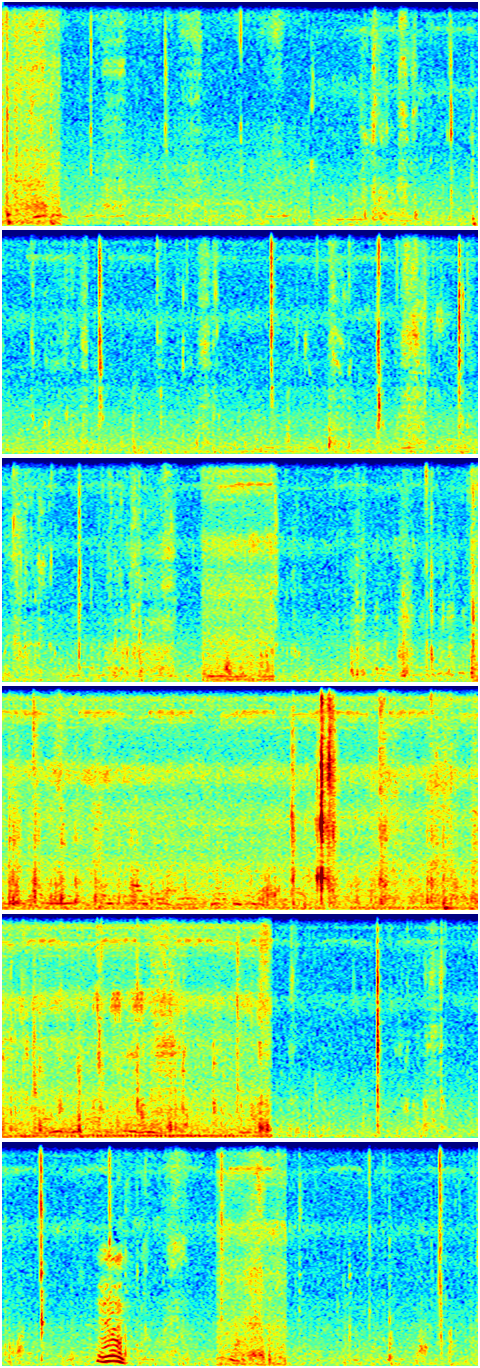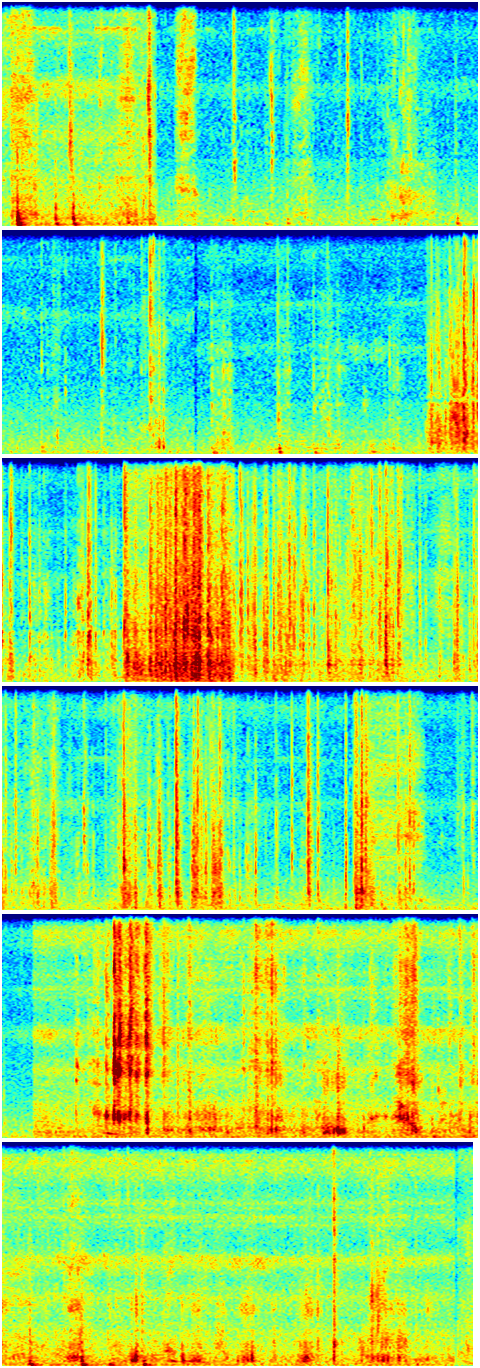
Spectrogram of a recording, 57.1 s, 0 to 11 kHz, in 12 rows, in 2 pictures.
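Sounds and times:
chewing food: 0:00.4 - 0:57.0
crackers crunching: 0:03.6 - 0:24.1, 0:33.7 - 0:57.0
plastic snack packet rustling: 0:37.5 - 0:47.5.

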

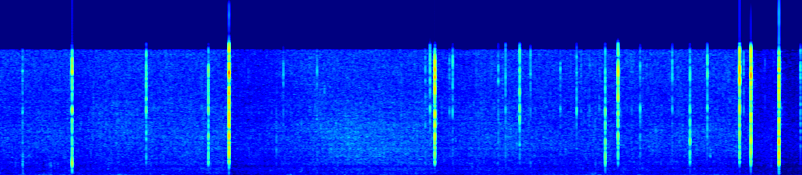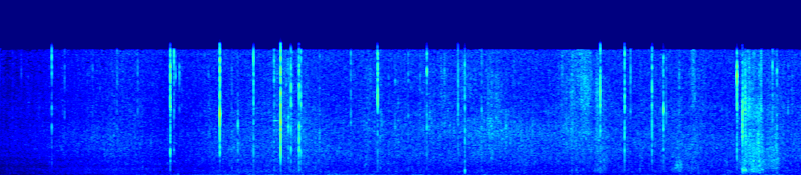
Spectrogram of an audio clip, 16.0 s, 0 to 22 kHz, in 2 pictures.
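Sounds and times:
fire hissing: 0:00.0 - 0:16.0
wood cracking and popping: 0:04.2 - 0:08.7, 0:09.7 - 0:13.0.

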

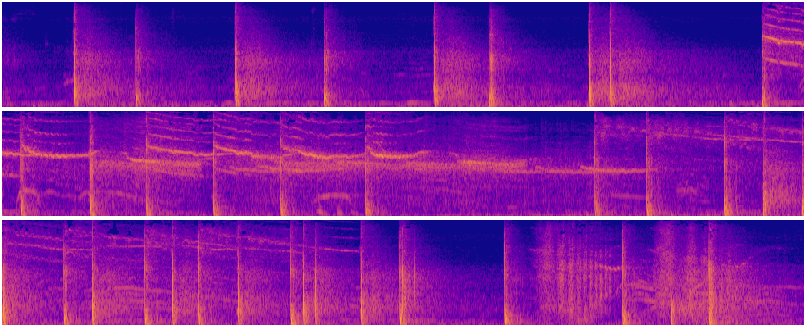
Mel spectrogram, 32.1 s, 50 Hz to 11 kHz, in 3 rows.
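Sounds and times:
firework bangs: 0:03.1 - 0:04.8, 0:05.7 - 0:07.0, 0:07.8 - 0:09.0, 0:10.1 - 0:27.4, 0:28.1 - 0:32.0
falling firework whistles: 0:10.1 - 0:32.0.

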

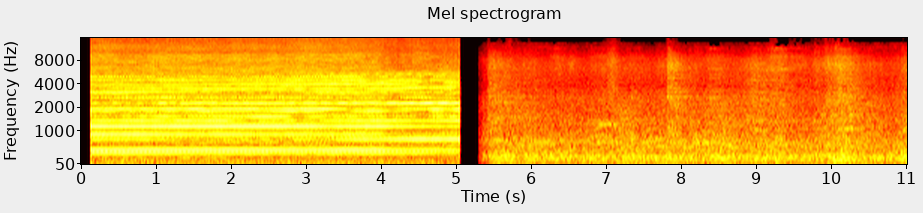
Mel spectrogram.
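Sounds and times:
locomotive air horn blast: 0:00.1 - 0:05.1.

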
